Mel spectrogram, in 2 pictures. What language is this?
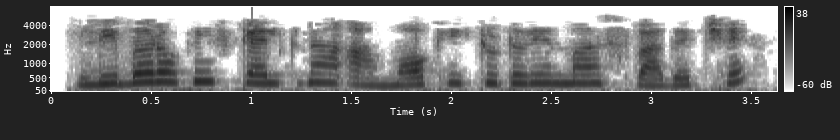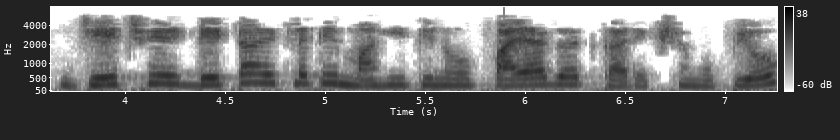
Gujarati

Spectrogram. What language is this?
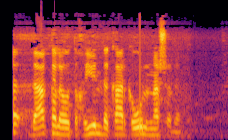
Pashto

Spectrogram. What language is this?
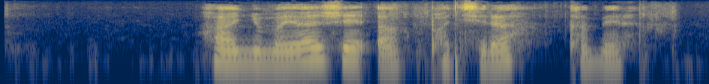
Kinyarwanda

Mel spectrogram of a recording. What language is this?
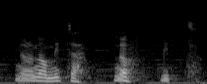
English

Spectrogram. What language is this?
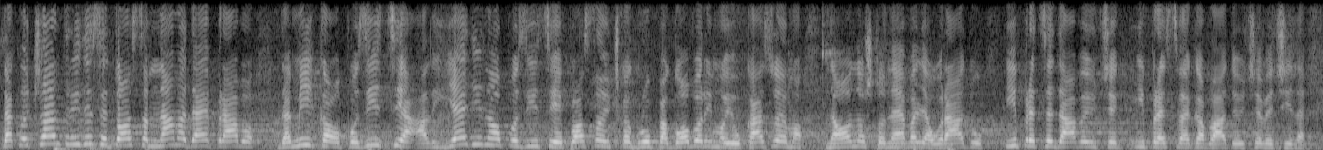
Serbian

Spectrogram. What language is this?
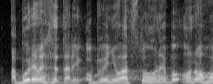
Czech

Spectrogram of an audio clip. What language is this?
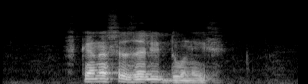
Kabyle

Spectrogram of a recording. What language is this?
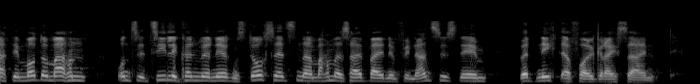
German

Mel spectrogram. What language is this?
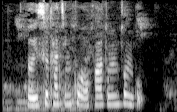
Chinese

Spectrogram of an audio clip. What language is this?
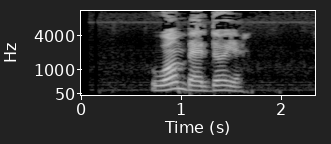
Kurdish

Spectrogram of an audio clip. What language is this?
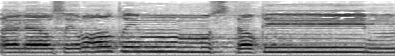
Arabic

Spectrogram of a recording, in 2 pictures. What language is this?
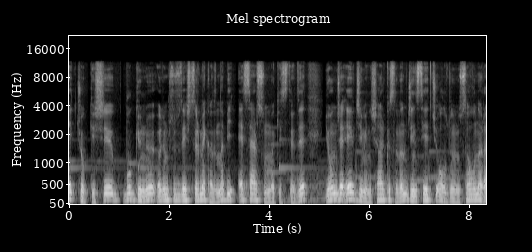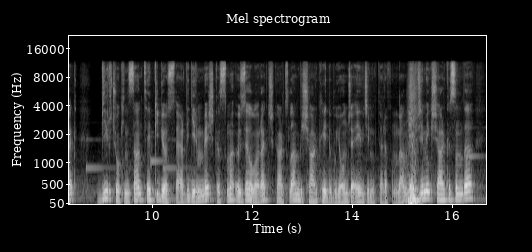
Turkish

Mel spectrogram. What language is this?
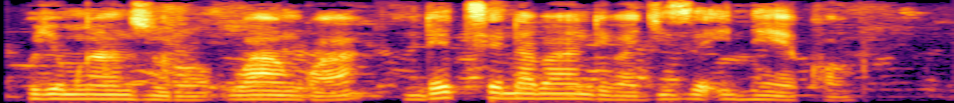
Kinyarwanda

